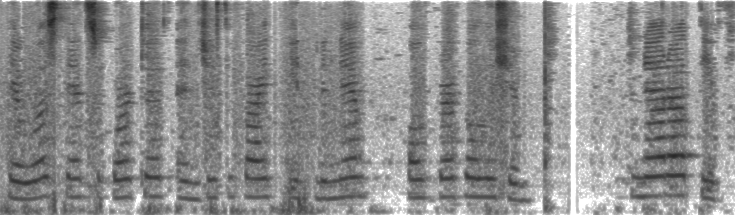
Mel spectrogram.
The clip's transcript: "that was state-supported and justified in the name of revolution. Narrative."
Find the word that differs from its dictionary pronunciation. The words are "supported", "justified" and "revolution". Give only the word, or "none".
none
